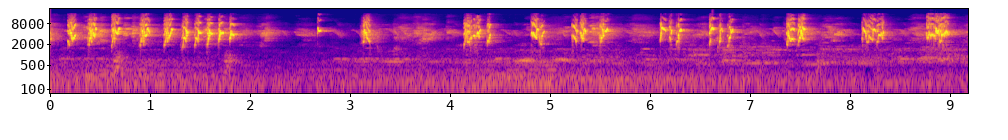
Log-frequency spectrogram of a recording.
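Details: Young lovebird learning to sing, meant to get birds to reply: it opens with a rapid string of shrill chirps, then gives loud, regular squeaky notes roughly every half second.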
